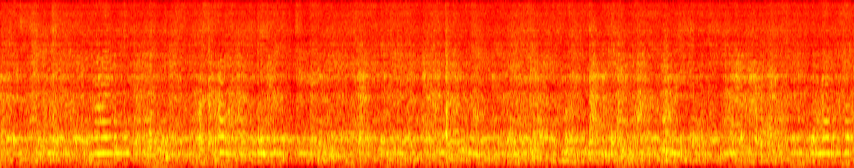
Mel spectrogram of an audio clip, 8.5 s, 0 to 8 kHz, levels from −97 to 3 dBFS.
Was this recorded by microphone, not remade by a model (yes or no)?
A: no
